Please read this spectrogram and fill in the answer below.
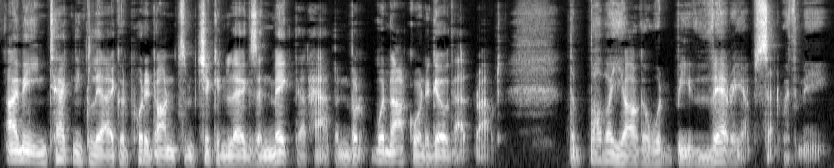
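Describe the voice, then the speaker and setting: A man voicing a measured, knowing sage with a formal, dry manner in an improvised fantasy roleplay. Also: low voice, vocal fry, slightly rough, full character voice.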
